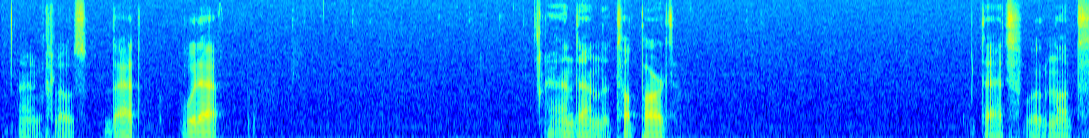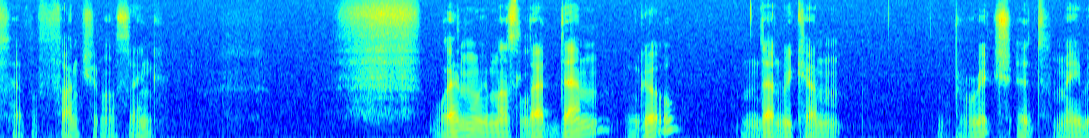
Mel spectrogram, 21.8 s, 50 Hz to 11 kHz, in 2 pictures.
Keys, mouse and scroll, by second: 0.8-2.0 right drag, 2.0 g, 4.0 f, 16.5 right click, 16.5 middle click, 16.6 right click, 17.9 middle click, 18.1 click, 18.3 click.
